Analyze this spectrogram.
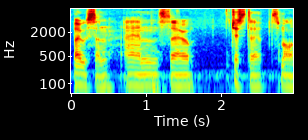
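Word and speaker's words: boatswain: bo80 sw-a-i-n and but it's always pronounced boson um so just a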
